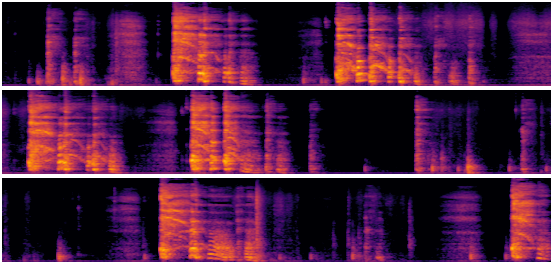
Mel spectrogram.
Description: I had just put on my underwear and pantyhose - ready to slip into my pussycats mini-dress - when I had a coughing fit and had to rush to the bathroom.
